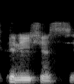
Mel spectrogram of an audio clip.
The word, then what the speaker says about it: Canisius: Canisius? – Yes. Yes. – Pronounce that right. – It's Canisius in upstate New York.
